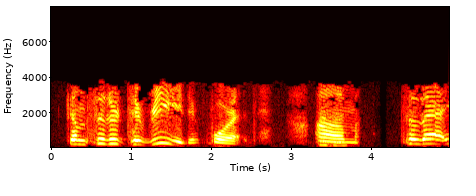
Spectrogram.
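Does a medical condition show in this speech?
Yes: cerebral palsy, mild; mildly affects speech.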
